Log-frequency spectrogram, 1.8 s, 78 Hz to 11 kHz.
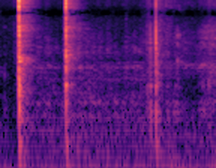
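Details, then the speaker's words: John Deere skid steer parking brake rocker switch AT405202, after repair (previously silent, no spring): three crisp, distinct clicks as the switch snaps through each position; detents working normally. "I think you fixed it that's how it's supposed to sound ladies and gentlemen it's supposed to click here to turn the parking brake on"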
